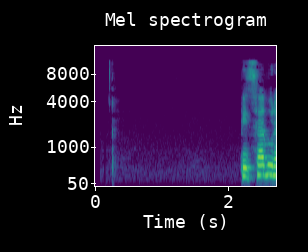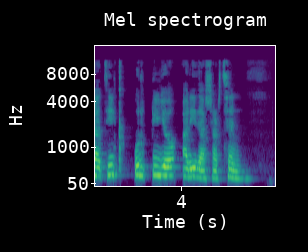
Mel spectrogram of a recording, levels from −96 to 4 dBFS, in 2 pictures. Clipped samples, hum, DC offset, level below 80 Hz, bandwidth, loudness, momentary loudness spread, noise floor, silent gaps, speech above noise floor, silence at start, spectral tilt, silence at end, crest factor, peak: under 0.1%; none; under 0.1%; -80 dBFS; 11.5 kHz; -25 LUFS; 10 LU; -80 dBFS; none; 56 dB; 2.2 s; -6 dB/octave; 0.4 s; 18 dB; -8 dBFS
